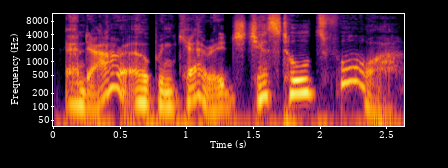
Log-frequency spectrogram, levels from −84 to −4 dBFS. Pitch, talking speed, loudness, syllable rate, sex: 155 Hz, 160 wpm, -16 LUFS, 4.3 syllables/s, male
